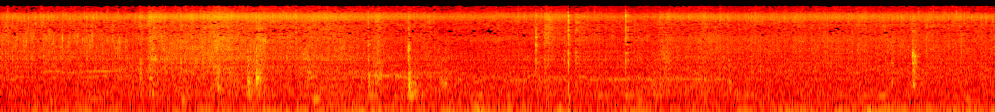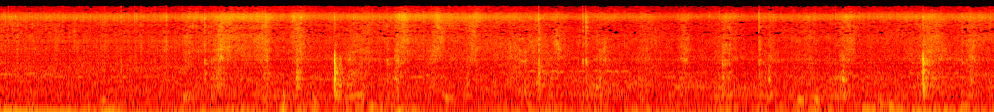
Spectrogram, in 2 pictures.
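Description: Chopped spring onions and seasoning, with chicken pieces after about halfway, sizzling steadily in oil in a wok. A steel spatula scrapes and clicks against the wok again and again as the food is stirred.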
